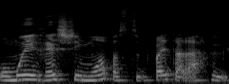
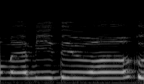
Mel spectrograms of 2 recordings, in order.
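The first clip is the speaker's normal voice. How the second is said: mock tearful crying, higher and louder; 6 semitones higher, 4 dB louder than usual. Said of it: "toute en pleurant".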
